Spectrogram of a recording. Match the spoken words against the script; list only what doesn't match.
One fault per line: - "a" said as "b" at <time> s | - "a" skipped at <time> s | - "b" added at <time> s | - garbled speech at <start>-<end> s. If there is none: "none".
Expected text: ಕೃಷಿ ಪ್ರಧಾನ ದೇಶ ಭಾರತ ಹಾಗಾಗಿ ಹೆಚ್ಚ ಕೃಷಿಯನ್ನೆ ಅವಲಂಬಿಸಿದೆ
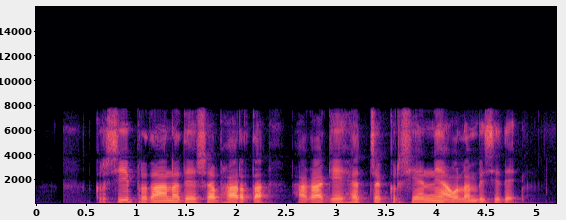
none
